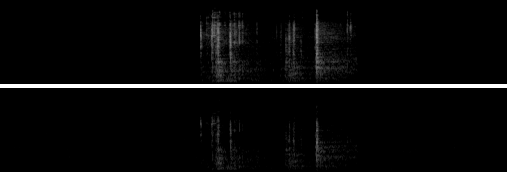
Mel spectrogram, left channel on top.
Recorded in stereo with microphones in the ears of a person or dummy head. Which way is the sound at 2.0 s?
55° left (ahead or behind).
